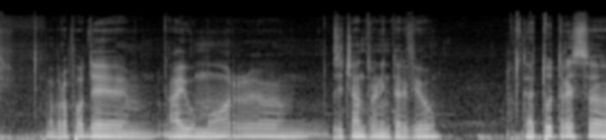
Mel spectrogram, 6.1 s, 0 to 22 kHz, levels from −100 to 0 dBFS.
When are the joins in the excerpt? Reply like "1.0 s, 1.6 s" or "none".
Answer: 3.3 s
